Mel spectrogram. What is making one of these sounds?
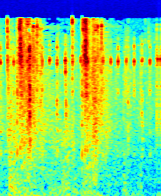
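A revolver fires a shot.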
